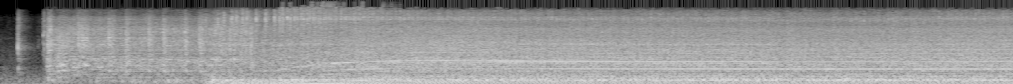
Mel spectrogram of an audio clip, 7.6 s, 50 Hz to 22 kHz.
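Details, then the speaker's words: Refurbished Generac Guardian 16kW standby generator on a temporary fuel hose: brief crank, clean catch, then a steady, even drone with a faint constant tone; normal start and run. "at least it runs so here here's what it sounds like normally"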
